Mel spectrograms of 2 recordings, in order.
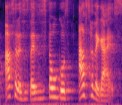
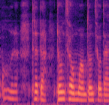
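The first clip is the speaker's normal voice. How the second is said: much softer, hushed request; secretive plea; 9 dB quieter than usual. Pretend. Asking a sibling not to tell mom, hushed. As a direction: keep it between siblings, hushed.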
